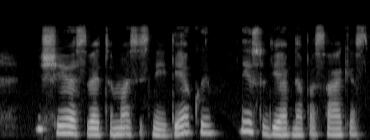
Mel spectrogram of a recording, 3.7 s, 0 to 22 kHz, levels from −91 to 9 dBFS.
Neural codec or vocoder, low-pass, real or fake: vocoder, 44.1 kHz, 128 mel bands every 256 samples, BigVGAN v2; 9.9 kHz; fake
